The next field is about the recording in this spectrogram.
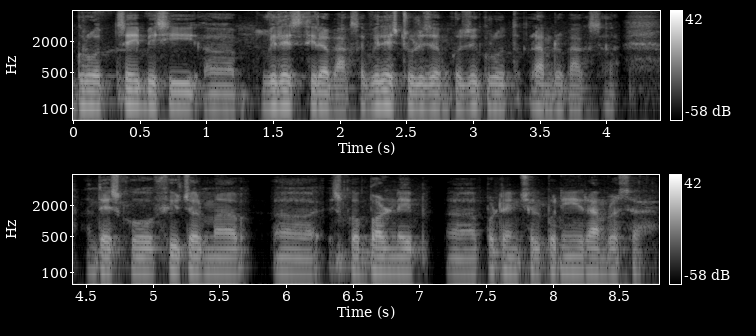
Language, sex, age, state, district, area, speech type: Nepali, male, 45-60, West Bengal, Kalimpong, rural, spontaneous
